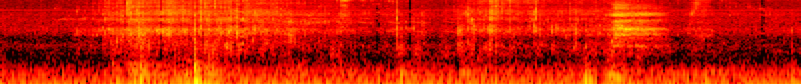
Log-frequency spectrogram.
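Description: Water splashing and sloshing with a few sharp knocks as a hooked bass is fought and brought to the boat. A steady low rumble sits underneath, with the loudest splashing about a second in and again near the end.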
